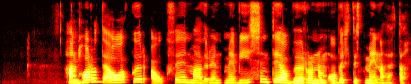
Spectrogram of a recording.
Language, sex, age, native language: Icelandic, female, 30-39, Icelandic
